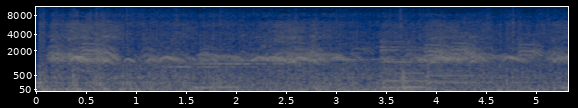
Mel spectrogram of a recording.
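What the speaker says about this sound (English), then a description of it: "Damn crows!" Crows caw repeatedly in a steady series of harsh calls within the Red Dead Redemption video game, set against a constant bed of ambient game background noise.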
